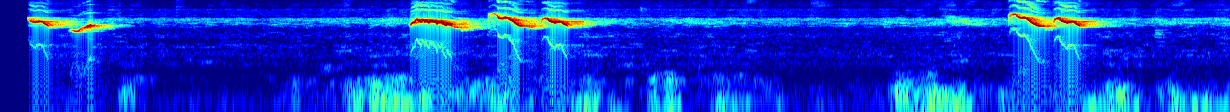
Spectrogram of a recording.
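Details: Singing bird disturbed by a cat: short bursts of sharp, high, downslurred whistled notes at the start, around two seconds and near five seconds, with low muffled rumbling and knocking between phrases.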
